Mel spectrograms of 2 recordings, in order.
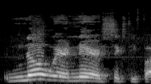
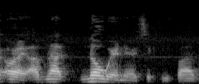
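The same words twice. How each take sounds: First: NOWHERE drawn out slow and higher, "nowhere near sixty-five"; stretched nowhere. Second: Said in the usual way. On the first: Retold or imitated. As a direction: lean long on "nowhere", slowed down. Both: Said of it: "all right, I'm near".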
